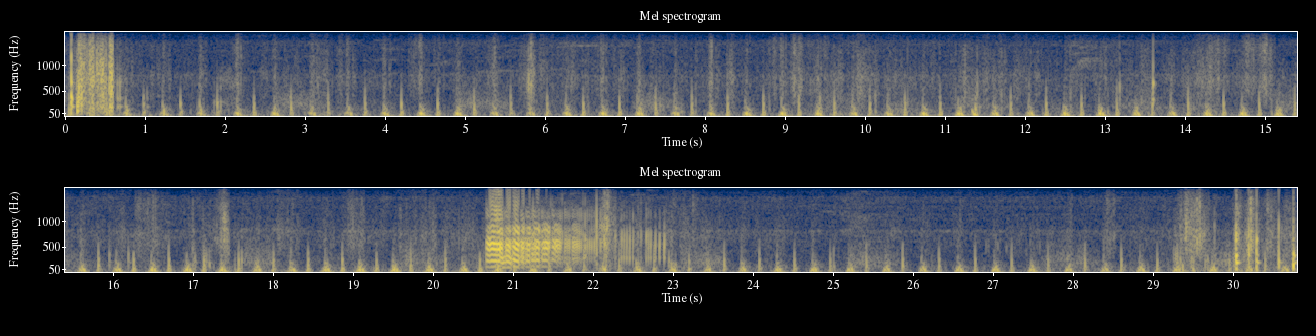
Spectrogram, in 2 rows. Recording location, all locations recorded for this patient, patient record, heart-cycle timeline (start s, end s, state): pulmonary valve (PV)
aortic valve (AV)+pulmonary valve (PV)+tricuspid valve (TV)+mitral valve (MV)
#Age: Child
#Sex: Female
#Height: 126.0 cm
#Weight: 29.5 kg
#Pregnancy status: False
#Murmur: Absent
#Murmur locations: nan
#Most audible location: nan
#Systolic murmur timing: nan
#Systolic murmur shape: nan
#Systolic murmur grading: nan
#Systolic murmur pitch: nan
#Systolic murmur quality: nan
#Diastolic murmur timing: nan
#Diastolic murmur shape: nan
#Diastolic murmur grading: nan
#Diastolic murmur pitch: nan
#Diastolic murmur quality: nan
#Outcome: Abnormal
#Campaign: 2014 screening campaign
0.00	1.20	unannotated
1.20	1.32	S1
1.32	1.42	systole
1.42	1.50	S2
1.50	1.66	diastole
1.66	1.76	S1
1.76	1.88	systole
1.88	1.96	S2
1.96	2.12	diastole
2.12	2.24	S1
2.24	2.34	systole
2.34	2.42	S2
2.42	2.58	diastole
2.58	2.70	S1
2.70	2.80	systole
2.80	2.90	S2
2.90	3.06	diastole
3.06	3.16	S1
3.16	3.26	systole
3.26	3.36	S2
3.36	3.52	diastole
3.52	3.62	S1
3.62	3.72	systole
3.72	3.82	S2
3.82	3.96	diastole
3.96	4.08	S1
4.08	4.18	systole
4.18	4.26	S2
4.26	4.42	diastole
4.42	4.54	S1
4.54	4.64	systole
4.64	4.72	S2
4.72	4.88	diastole
4.88	5.00	S1
5.00	5.10	systole
5.10	5.18	S2
5.18	5.34	diastole
5.34	5.44	S1
5.44	5.56	systole
5.56	5.64	S2
5.64	5.80	diastole
5.80	5.90	S1
5.90	6.00	systole
6.00	6.08	S2
6.08	6.24	diastole
6.24	6.36	S1
6.36	6.46	systole
6.46	6.54	S2
6.54	6.70	diastole
6.70	6.80	S1
6.80	6.90	systole
6.90	6.98	S2
6.98	7.14	diastole
7.14	7.26	S1
7.26	7.36	systole
7.36	7.46	S2
7.46	7.60	diastole
7.60	7.72	S1
7.72	7.82	systole
7.82	7.90	S2
7.90	8.04	diastole
8.04	8.16	S1
8.16	8.26	systole
8.26	8.34	S2
8.34	8.50	diastole
8.50	8.60	S1
8.60	8.70	systole
8.70	8.78	S2
8.78	8.94	diastole
8.94	9.04	S1
9.04	9.16	systole
9.16	9.24	S2
9.24	9.38	diastole
9.38	9.50	S1
9.50	9.60	systole
9.60	9.68	S2
9.68	9.82	diastole
9.82	9.94	S1
9.94	10.04	systole
10.04	10.12	S2
10.12	10.26	diastole
10.26	10.38	S1
10.38	10.48	systole
10.48	10.56	S2
10.56	10.70	diastole
10.70	10.82	S1
10.82	10.92	systole
10.92	11.00	S2
11.00	11.16	diastole
11.16	11.26	S1
11.26	11.34	systole
11.34	11.44	S2
11.44	11.60	diastole
11.60	11.70	S1
11.70	11.80	systole
11.80	11.88	S2
11.88	12.04	diastole
12.04	12.14	S1
12.14	12.24	systole
12.24	12.32	S2
12.32	12.48	diastole
12.48	12.58	S1
12.58	12.68	systole
12.68	12.76	S2
12.76	12.92	diastole
12.92	13.04	S1
13.04	13.12	systole
13.12	13.20	S2
13.20	13.36	diastole
13.36	13.48	S1
13.48	13.58	systole
13.58	13.66	S2
13.66	13.82	diastole
13.82	13.92	S1
13.92	14.02	systole
14.02	14.10	S2
14.10	14.24	diastole
14.24	14.36	S1
14.36	14.46	systole
14.46	14.54	S2
14.54	14.70	diastole
14.70	14.80	S1
14.80	14.90	systole
14.90	14.98	S2
14.98	15.14	diastole
15.14	15.24	S1
15.24	15.34	systole
15.34	15.44	S2
15.44	15.58	diastole
15.58	15.70	S1
15.70	15.80	systole
15.80	15.88	S2
15.88	16.02	diastole
16.02	16.14	S1
16.14	16.24	systole
16.24	16.32	S2
16.32	16.46	diastole
16.46	16.58	S1
16.58	16.68	systole
16.68	16.76	S2
16.76	16.90	diastole
16.90	17.02	S1
17.02	17.12	systole
17.12	17.20	S2
17.20	17.34	diastole
17.34	17.44	S1
17.44	17.54	systole
17.54	17.64	S2
17.64	17.78	diastole
17.78	17.88	S1
17.88	17.98	systole
17.98	18.06	S2
18.06	18.22	diastole
18.22	18.32	S1
18.32	18.42	systole
18.42	18.50	S2
18.50	18.64	diastole
18.64	18.74	S1
18.74	18.84	systole
18.84	18.92	S2
18.92	19.06	diastole
19.06	19.18	S1
19.18	19.26	systole
19.26	19.34	S2
19.34	19.48	diastole
19.48	19.60	S1
19.60	19.70	systole
19.70	19.78	S2
19.78	19.92	diastole
19.92	20.04	S1
20.04	20.12	systole
20.12	20.20	S2
20.20	20.36	diastole
20.36	30.80	unannotated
